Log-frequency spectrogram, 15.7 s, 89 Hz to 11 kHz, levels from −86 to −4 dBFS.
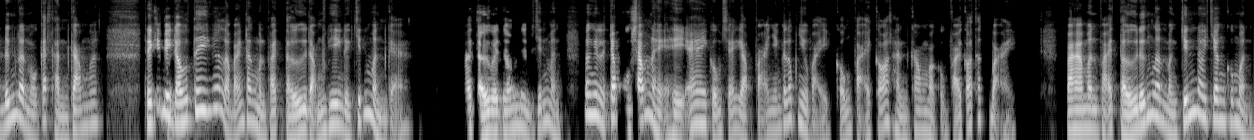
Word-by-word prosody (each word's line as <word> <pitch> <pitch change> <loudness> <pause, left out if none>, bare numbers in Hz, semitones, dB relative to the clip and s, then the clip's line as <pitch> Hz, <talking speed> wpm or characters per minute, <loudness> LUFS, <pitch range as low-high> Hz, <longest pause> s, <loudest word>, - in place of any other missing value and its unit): đứng 160 +10 0
lên 185 -8 +3
một 110 - -4
cách 180 +8 -2
thành 100 -4 -3
công 130 +6 0
á, 160 - -6 0.6
thì 160 - +7
cái - - 0
việc 210 -1 +8
đầu 160 +3 +6
tiên 250 +5 +2
á 270 0 -1
là 275 +2 0
bản 155 - -3
thân 170 -3 -1
mình 110 -7 -4
phải 120 +2 -1
tự 105 +6 +2
động 110 - +1
viên 155 +1 +2
được 115 - -2
chính 225 +6 -2
mình 100 - -1
cả, - - -8 0.8
phải - - +1
tự 105 - +8
việc 120 0 +3
động 125 +1 0
viên 130 -5 -4
được 105 - -17
chính 155 +6 -5
mình. - - -5 0.3
Có 215 - +2
nghĩa 215 - +3
là 165 - -1
trong 185 0 +7
cuộc 135 - -9
sống 175 +8 +5
này 120 - -2
thì 110 -2 +1
ai 155 +3 0
cũng 115 -6 -4
sẽ 125 - -5
gặp 125 - -2
phải 120 - -7
những 125 +1 -8
cái 160 - -3
lúc 185 0 -5
như 140 -6 -3
vậy, - - -9
cũng 125 - -6
phải 105 - -5
có 165 - -2
thành 100 -9 -7
công 125 0 -7
và 105 - -3
cũng - - -14
phải - - -3
có - - -1
thất - - -10
bại, - - -6 0.7
và 130 +1 +7
mình 130 -1 0
phải 125 - -1
tự 110 +3 +3
đứng 155 +10 +3
lên 195 -7 +1
bằng 110 -2 -4
chính 205 +7 +3
đôi 210 -5 0
chân 180 -2 +1
của 170 -1 -7
mình. 95 - -4
140 Hz, 285 wpm, -22 LUFS, 120-175 Hz, 0.8 s, việc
